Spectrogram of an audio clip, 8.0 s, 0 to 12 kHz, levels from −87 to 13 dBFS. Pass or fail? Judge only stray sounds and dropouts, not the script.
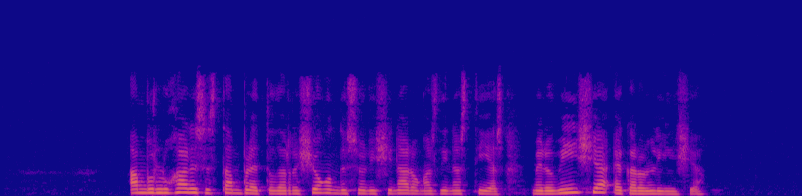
pass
